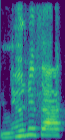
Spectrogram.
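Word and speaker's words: Nunivak: and muskox that you um study is it nunavak island am i pronouncing that correctly yes yes you want to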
